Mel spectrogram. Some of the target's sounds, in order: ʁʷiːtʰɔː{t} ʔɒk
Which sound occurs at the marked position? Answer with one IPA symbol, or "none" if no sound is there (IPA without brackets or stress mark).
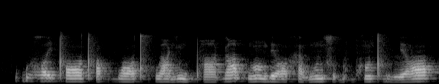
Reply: t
